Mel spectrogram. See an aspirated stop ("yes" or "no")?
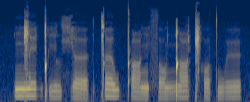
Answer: yes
